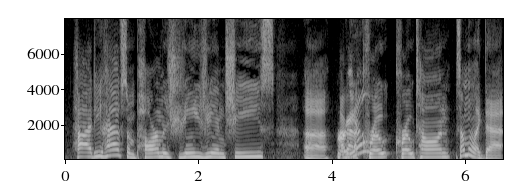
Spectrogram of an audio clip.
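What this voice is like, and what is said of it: Put-on Ozarks Southern accent. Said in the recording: “a legit Ozarks accent ... Alabama panhandly kind of a deal ... It has a similarity to a Southern accent, but a lot of the accent is just mispronouncing words.”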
